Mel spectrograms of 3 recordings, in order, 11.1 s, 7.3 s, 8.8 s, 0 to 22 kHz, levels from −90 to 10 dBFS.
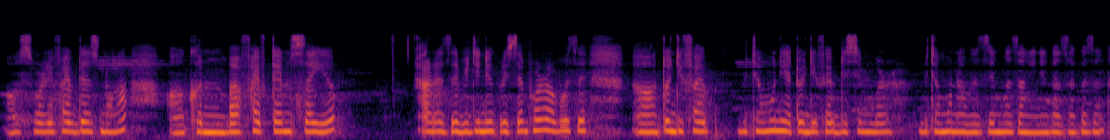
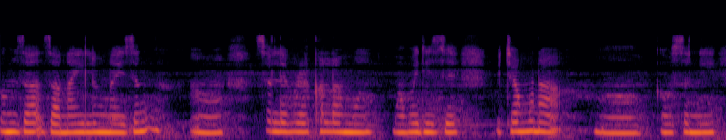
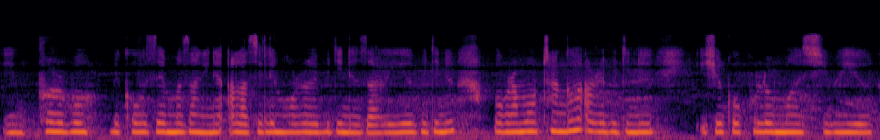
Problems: low volume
